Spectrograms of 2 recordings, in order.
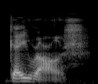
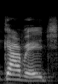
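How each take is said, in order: First: It is said with an American accent. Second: It is said with a British accent.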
